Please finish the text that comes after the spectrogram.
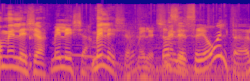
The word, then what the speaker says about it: Melella: ¿Melella o Melella?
